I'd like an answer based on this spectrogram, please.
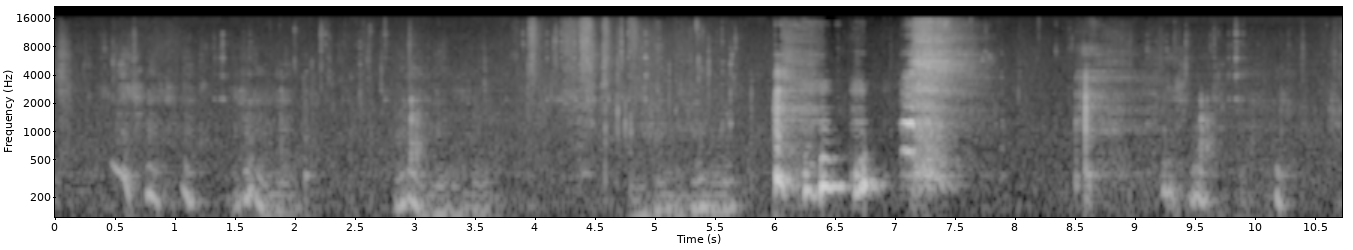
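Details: Emile, a pet cat, grunting and ranting because of the other cat, Kiri, even while eating; short low grunts come in uneven bursts, with a louder, harsher outburst midway, indoors.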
